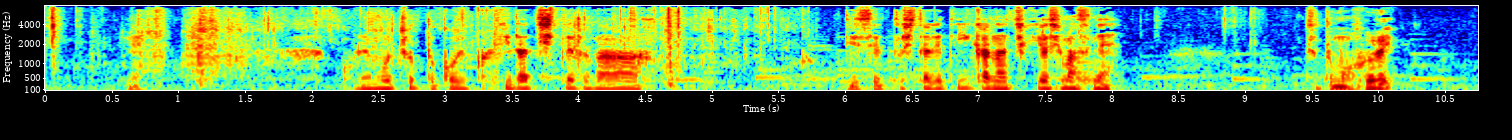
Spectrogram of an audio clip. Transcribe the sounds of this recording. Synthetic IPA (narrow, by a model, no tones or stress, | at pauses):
nḛ | kʰo̞ɾe̞mo̞t͡ɕo̞t̪ːo̞ko̞ːjɯ̟ːkʰɯ̟̥ɡʲid̪at͡ɕi̥ɕi̥t̪e̞ɾɯ̟naː | ɾʲise̞t̪ːo̞ɕi̥t̪e̞aɡe̞t̪e̞iːkanat͡ɕɨ̥kʲiɡaɕimasɨne̞ | t͡ɕo̞t̪ːomoːɸɯ̟ɾɯ̟i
